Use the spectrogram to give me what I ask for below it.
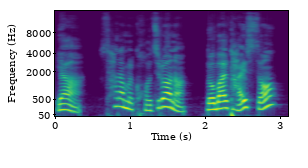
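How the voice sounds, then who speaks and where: A petulant, entitled young husband whines and throws blame around in a slow, pressing voice, as a woman reader puts him on. The recording is close and dry. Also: mid-range voice, sing-song, no room sound. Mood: blaming. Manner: blaming, whining.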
